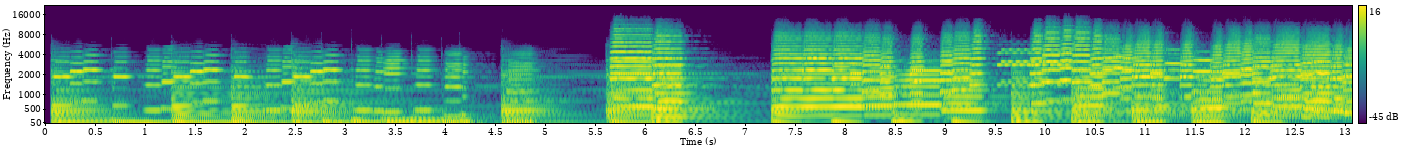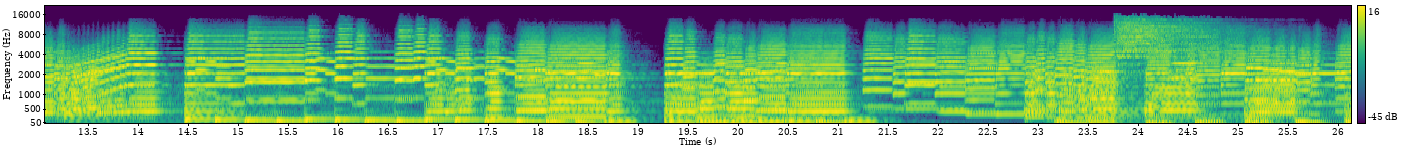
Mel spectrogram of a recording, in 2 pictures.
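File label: dixieland outros, Traditional Jazz Combo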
